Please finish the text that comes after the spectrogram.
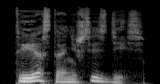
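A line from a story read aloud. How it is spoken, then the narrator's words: Quiet, impressive, magician. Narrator (Russian): тихо и внушительно говорил ей маг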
